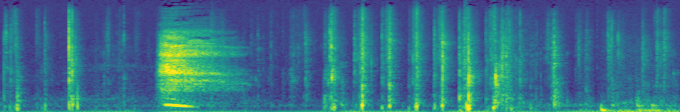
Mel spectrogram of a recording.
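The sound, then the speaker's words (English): A quiet, breathy sigh gives way to rhythmic shuffling of tarot cards, a quick run of soft papery flicks and taps as the deck is handled and a single card drawn, the Eight of Pentacles, with no talking. “We're starting with one tarot card to give me a little peace of mind.”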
